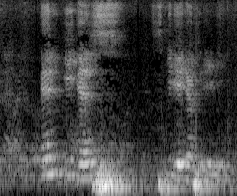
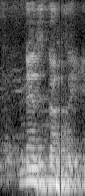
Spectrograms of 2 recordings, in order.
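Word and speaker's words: Nescafé: NES CAFE is what? She said what? Nescafe. She said Nescafe. Clap for her. But she did not say it right. We say Nescafe.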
